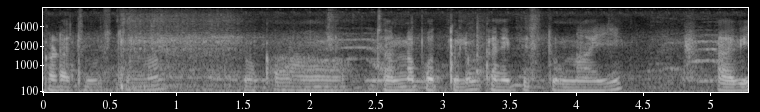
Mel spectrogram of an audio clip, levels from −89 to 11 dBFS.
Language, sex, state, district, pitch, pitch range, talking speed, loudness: Telugu, male, Andhra Pradesh, Manyam, 120 Hz, 120-130 Hz, 80 wpm, -23 LUFS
